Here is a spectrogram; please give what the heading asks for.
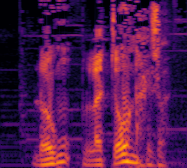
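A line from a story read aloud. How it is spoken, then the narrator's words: Quiet speech. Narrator (Vietnamese): vị đạo sĩ khẽ gật đầu nói nhỏ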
